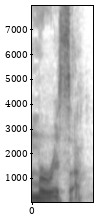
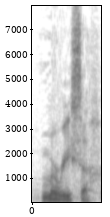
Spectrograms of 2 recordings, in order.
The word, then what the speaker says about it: Marisa: Marisa, do not call her Marissa. Marisa.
